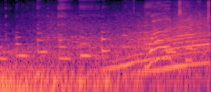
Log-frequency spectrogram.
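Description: Music mixed with a sports car's engine revving, its pitch climbing in the second half, with tyres squealing as the car drifts.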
